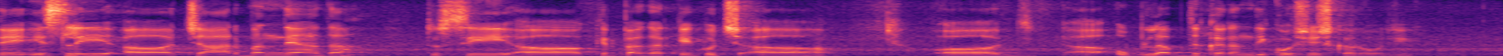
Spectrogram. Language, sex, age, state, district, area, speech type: Punjabi, male, 18-30, Punjab, Rupnagar, urban, spontaneous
